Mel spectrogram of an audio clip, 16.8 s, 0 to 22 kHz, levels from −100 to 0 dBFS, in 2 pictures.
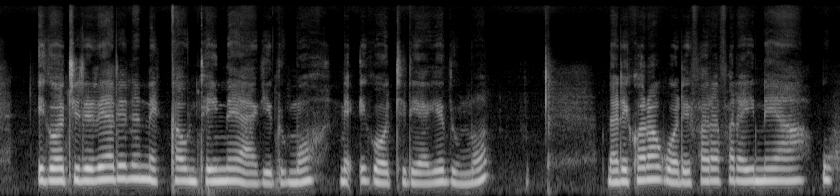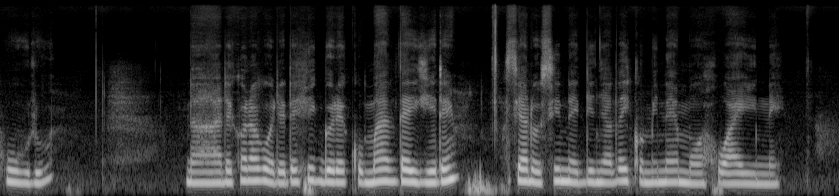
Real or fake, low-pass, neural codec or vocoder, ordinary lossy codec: fake; 19.8 kHz; codec, 44.1 kHz, 7.8 kbps, Pupu-Codec; none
